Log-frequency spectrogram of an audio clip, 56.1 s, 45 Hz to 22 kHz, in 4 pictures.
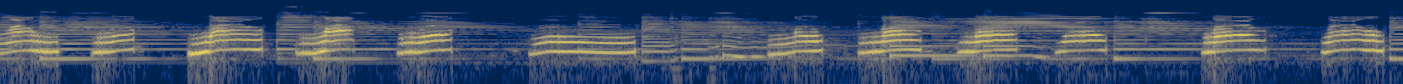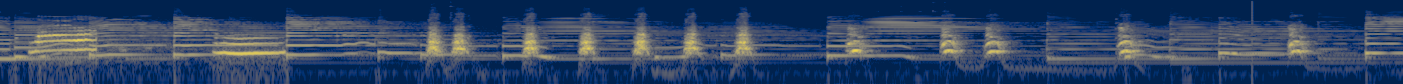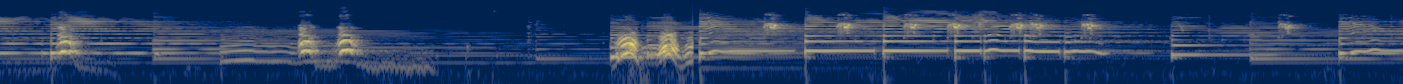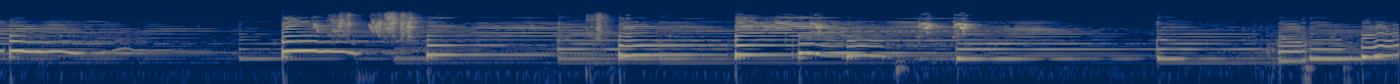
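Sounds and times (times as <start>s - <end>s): plucked-string music: 0.0s - 56.0s
dog barking: 18.3s - 21.6s, 22.5s - 22.8s, 23.4s - 24.2s, 25.2s - 25.6s, 26.9s - 27.2s, 28.6s - 28.9s, 31.1s - 31.9s, 34.2s - 35.0s.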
